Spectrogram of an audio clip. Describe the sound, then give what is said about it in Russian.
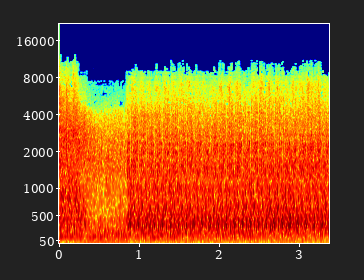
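Dense, continuous rattle of a Maxim machine gun firing in a war film scene. After a slightly quieter opening it settles into a loud, unbroken stream of rapid shots. “Плотный огонь пулемета «Максим». Немецкие солдаты отступают.”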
